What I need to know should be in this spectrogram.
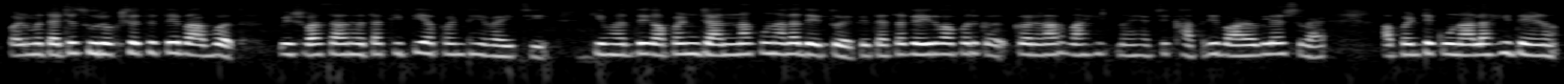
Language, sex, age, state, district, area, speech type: Marathi, female, 30-45, Maharashtra, Nanded, rural, spontaneous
